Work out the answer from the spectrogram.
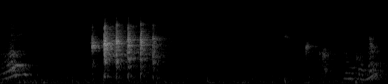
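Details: Pet African grey parrot babbling in the morning: a soft opening call, a fast burst of about six sharp clicky notes, then several quiet squeaky, rising mutters.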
